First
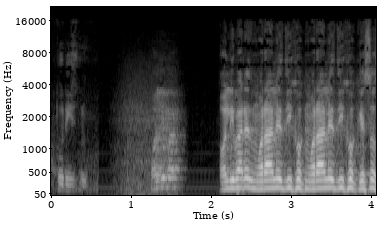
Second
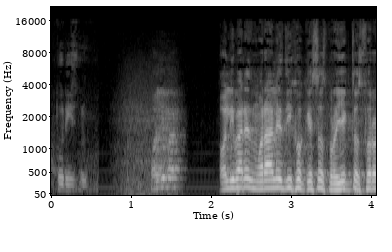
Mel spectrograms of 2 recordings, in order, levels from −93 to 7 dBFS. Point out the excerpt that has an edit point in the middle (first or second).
first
